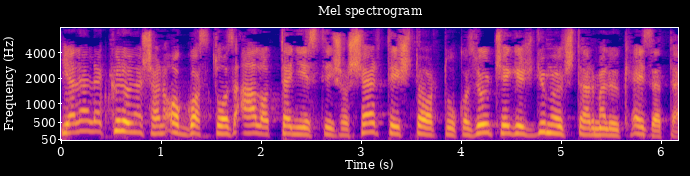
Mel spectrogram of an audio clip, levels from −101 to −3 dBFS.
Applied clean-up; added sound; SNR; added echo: neural mask model DeepFilterNet 3.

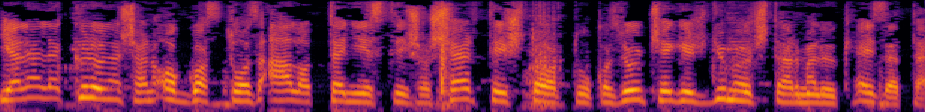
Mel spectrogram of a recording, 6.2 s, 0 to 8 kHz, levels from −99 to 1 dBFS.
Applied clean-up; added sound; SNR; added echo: classical method spectral subtraction.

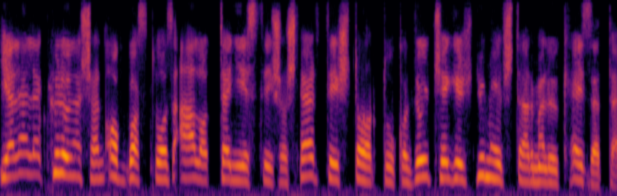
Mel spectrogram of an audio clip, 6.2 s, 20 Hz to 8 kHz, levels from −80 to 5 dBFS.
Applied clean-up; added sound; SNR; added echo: neural diffusion model UNIVERSE++.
